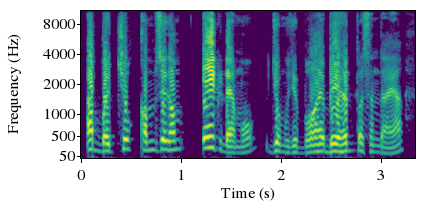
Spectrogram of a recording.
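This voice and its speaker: High-pitched man, animated teacher. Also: moderate pace, no echo. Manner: explanatory, addresses students as children, frequent check-in phrases. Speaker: coaching teacher and channel host announcing a class. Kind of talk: informal exam-coaching talk to students.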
